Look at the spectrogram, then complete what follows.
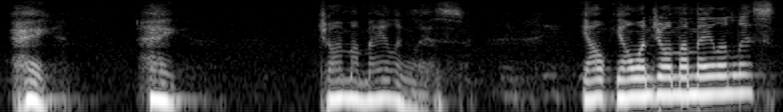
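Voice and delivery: soft, lightly voiced creepy coaxing; creepy come-on. Speaker mocks sign-up forms, soft creepy coaxing. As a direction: lean in like a slightly creepy stranger. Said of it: "A little creepy".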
